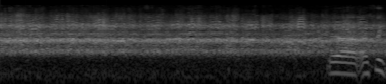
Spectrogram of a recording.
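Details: Snow geese, a flock of thousands taking flight on Fir Island: a steady roaring wall of high yelping calls, then a few clear nasal honks near the end, with people talking nearby.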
